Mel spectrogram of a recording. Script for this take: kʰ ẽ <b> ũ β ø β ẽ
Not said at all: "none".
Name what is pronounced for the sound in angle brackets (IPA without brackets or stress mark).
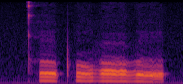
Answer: pʰ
